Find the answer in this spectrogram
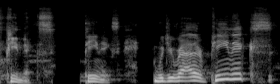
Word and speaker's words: Penix: I said to you would you rather Michael Pennock and Spencer Rattler both be penix it's penix penix would you rather penix and and Spencer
